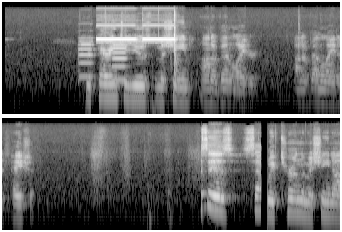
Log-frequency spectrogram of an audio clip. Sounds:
Speech, inside a small room

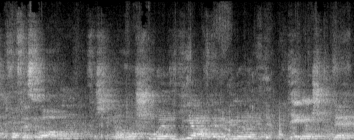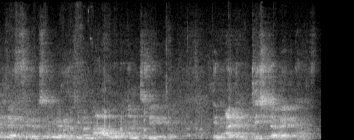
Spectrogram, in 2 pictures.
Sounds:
Speech

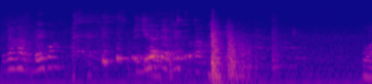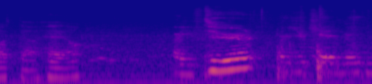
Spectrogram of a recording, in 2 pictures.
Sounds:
Speech

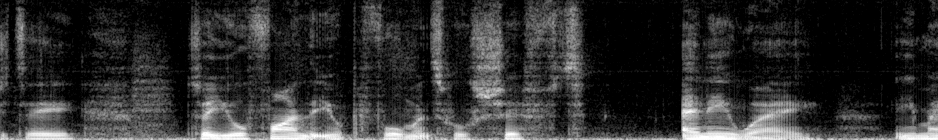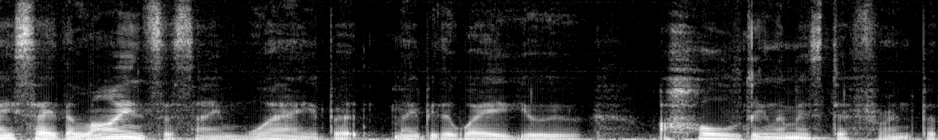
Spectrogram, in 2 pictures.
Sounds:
inside a large room or hall, Speech

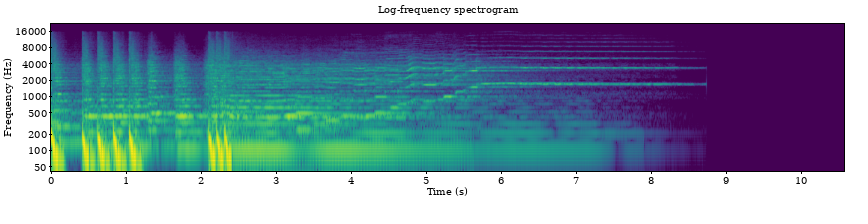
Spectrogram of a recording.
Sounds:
Violin, Music

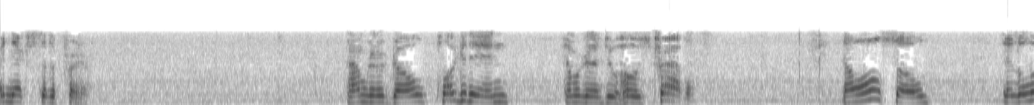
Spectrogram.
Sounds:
Speech, Printer

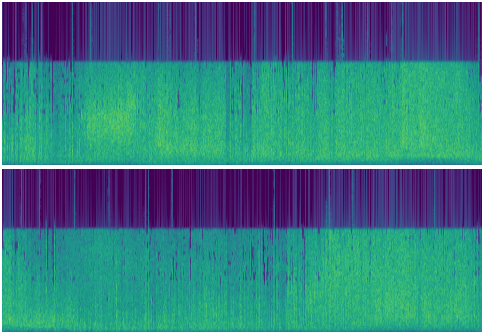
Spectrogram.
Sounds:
Car, Vehicle, Motor vehicle (road)

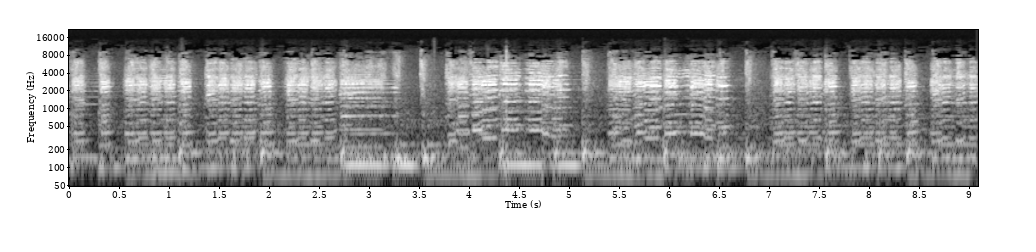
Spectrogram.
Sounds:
Swing music, Music

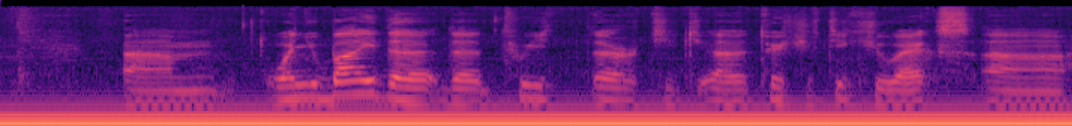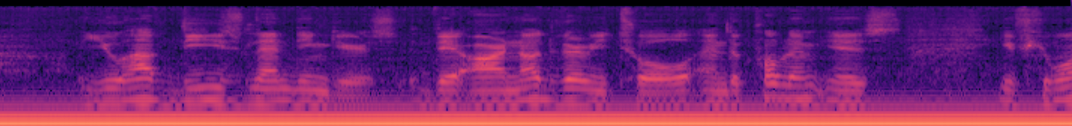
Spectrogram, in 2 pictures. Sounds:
Speech

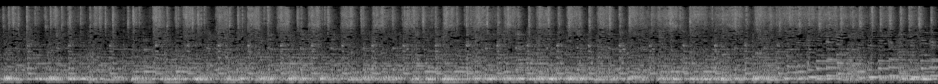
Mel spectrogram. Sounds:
Music, Rattle (instrument), Musical instrument, Bowed string instrument, Harp

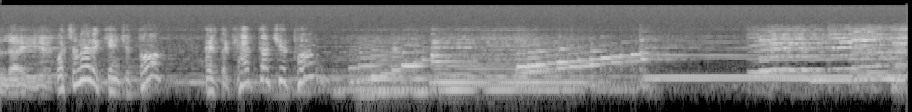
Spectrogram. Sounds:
Music, Speech

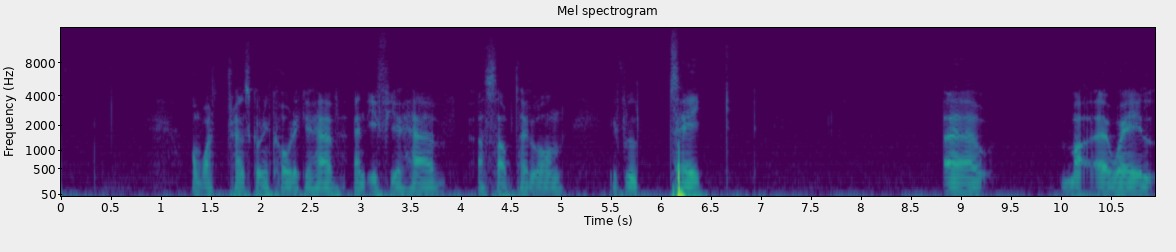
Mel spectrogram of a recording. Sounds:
Speech

